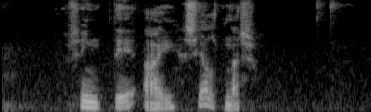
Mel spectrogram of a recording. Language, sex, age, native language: Icelandic, male, 30-39, Icelandic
